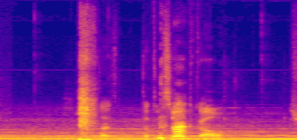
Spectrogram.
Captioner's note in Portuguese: Risada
